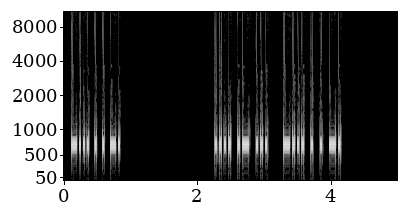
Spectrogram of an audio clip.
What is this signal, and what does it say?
Morse code, heard as a keyed tone, about 45 wpm, 700 Hz. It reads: BEEN HAS BEEN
